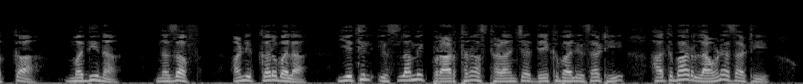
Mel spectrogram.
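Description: Speech with heavy, grainy, hissy coding damage throughout and nothing above 6.6 kHz, a flat spectrogram ceiling, likely Vorbis compression at a low rate, around 18 kbps. Pre-echo smears hiss ahead of attacks at 4.57–4.61 s (40 ms) and 6.73–6.77 s (46 ms), visible as noise preceding each onset.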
